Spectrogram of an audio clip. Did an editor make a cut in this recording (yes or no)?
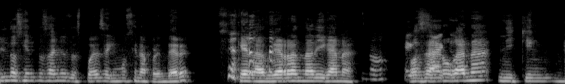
no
